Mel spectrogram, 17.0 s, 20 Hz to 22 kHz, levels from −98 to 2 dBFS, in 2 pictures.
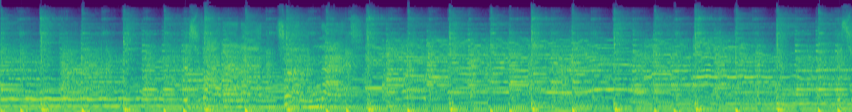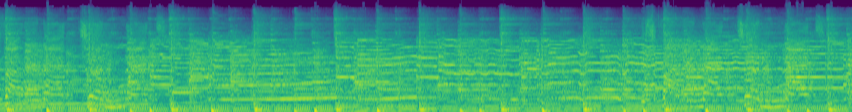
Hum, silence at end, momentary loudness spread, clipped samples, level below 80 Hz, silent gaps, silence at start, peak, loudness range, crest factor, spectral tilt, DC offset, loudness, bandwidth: none; 0 s; 3 LU; under 0.1%; -24 dBFS; none; 0 s; 0 dBFS; 2 LU; 12 dB; -4 dB/octave; under 0.1%; -12 LUFS; 16.5 kHz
